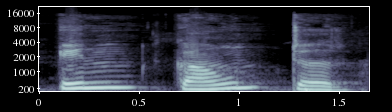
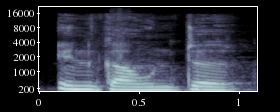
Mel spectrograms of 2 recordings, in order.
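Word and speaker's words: encounter: चाहो तो आप इसे एन भी बोल सकते हो। दोनों ही उच्चारण हमारे सही माने जाते हैं।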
